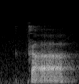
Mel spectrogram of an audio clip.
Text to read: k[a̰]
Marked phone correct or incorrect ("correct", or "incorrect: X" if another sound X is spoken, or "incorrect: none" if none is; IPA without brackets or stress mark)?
correct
